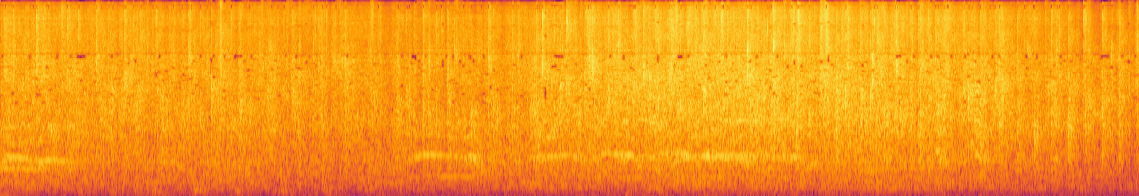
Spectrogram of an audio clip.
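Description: An audience applauds to welcome crosstalk comedy performers onto the stage. The dense, sustained clapping lasts about fourteen seconds and swells slightly in the middle before easing toward the end.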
